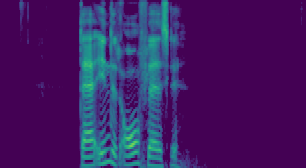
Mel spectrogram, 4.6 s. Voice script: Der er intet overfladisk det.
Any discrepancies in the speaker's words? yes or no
no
